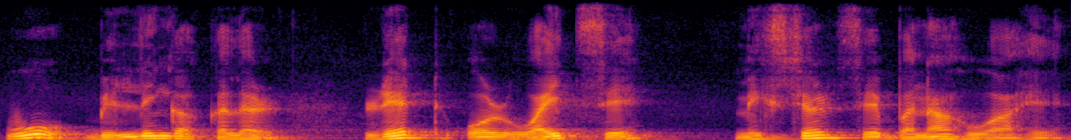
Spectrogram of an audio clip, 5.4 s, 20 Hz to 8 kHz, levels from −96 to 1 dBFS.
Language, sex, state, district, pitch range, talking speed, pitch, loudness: Hindi, male, Arunachal Pradesh, Papum Pare, 100-135 Hz, 145 wpm, 110 Hz, -19 LUFS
